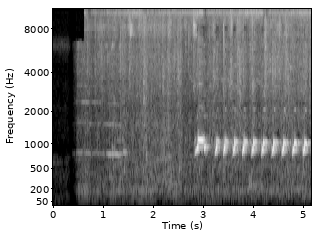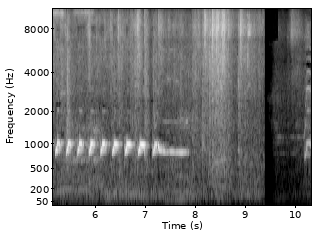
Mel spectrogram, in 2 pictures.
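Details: Zebra dove trapping lure, Bangkok and local types: a single soft note, then a brisk, even string of about twenty clipped coos and a drawn-out closing note, over low background noise.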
